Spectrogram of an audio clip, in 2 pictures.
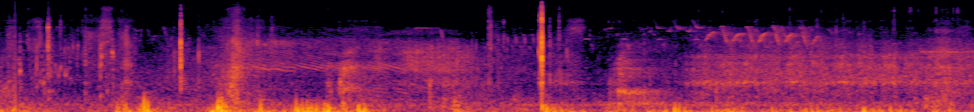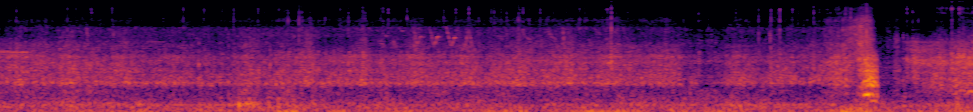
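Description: Wind buffeting the microphone in irregular low gusts, with one sharp click about four seconds in, then a steady faint hiss of wind and water around the boat.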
